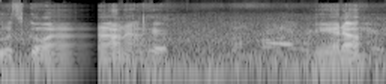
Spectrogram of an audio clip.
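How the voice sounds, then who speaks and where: With an American accent, a man speaks amid audible room echo and noticeable background noise. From San Diego, California. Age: 40s. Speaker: copwatch videographer. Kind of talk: street conversation. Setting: outdoors on the street.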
